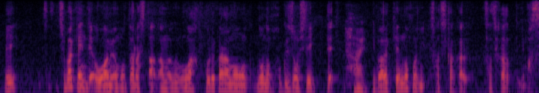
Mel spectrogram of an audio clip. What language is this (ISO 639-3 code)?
jpn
